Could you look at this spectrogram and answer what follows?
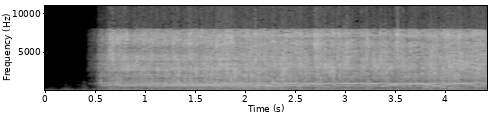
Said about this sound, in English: It's a cheer.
